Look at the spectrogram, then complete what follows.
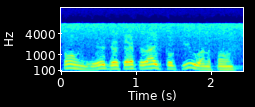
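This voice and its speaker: An actor playing a wounded, gullible friend who is being blackmailed, in an earnest 1940s radio drama style. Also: male voice, on the high side, a little fast, warm tone, lightly acted. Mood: hurt. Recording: muffled, noisy 1940s radio broadcast.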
